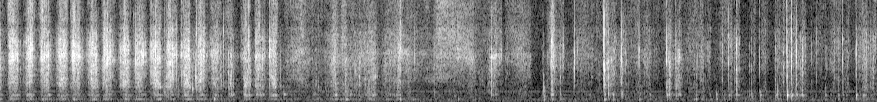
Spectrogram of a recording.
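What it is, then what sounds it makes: Plastic lemon squeeze bottle scratched. A small hollow yellow lemon-shaped plastic lemon juice squeeze bottle with a dimpled textured surface and a green cap is held in one hand and scratched with short dark-painted fingernails. Quick, bright, dry scratching strokes come in a rapid rhythm, ease into a softer continuous rubbing, then return as scattered, sharper scratches.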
